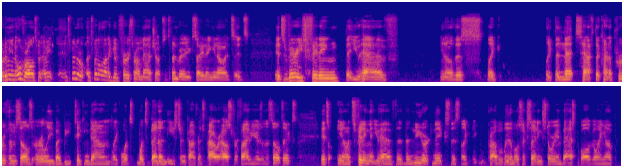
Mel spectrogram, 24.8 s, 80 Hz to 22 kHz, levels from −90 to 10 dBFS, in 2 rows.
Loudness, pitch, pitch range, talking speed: -26 LUFS, 120 Hz, 110-165 Hz, 210 wpm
